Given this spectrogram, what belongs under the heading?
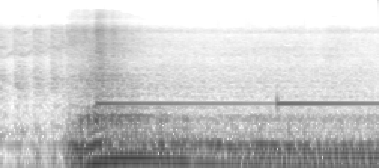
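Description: A car engine starts and settles into a deep, steady idle rumble, loud and close, with a faint high whine running throughout.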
